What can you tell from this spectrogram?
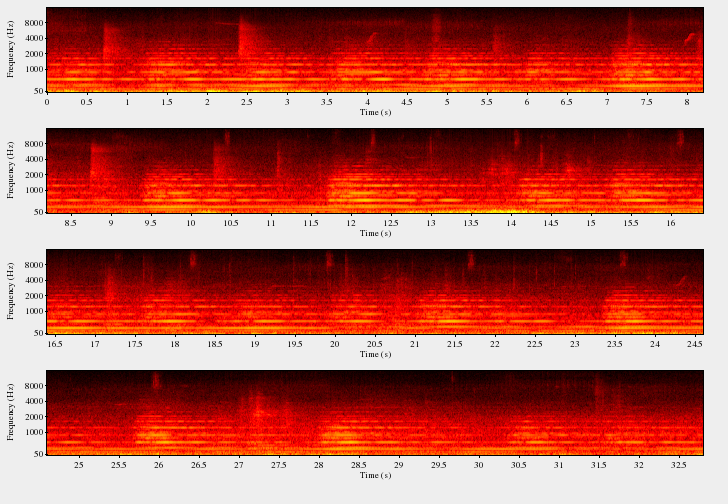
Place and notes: am karl-heine-kanal. vogelstimmen, passanten, bauarbeiten, mittagsglocken der nahen kirche.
